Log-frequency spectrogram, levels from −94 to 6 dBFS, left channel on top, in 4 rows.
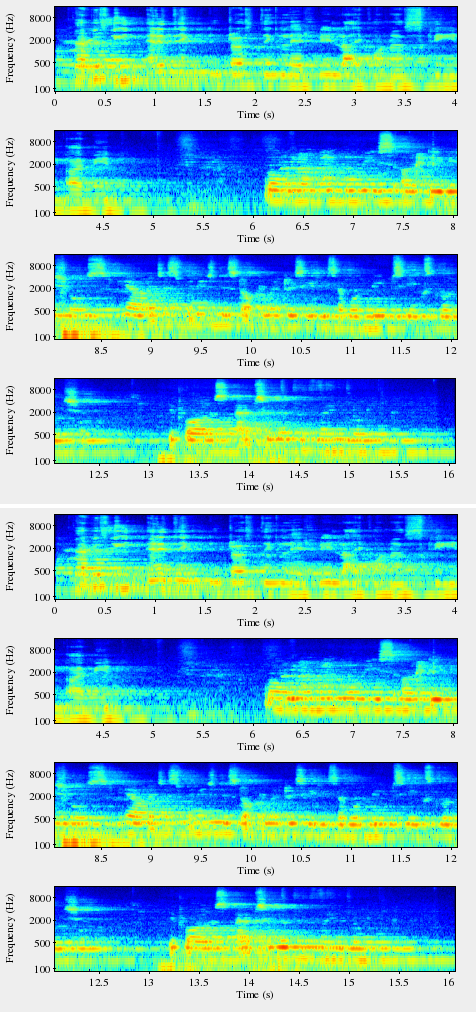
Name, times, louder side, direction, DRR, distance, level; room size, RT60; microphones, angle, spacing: voice 1, 0.2-4.7 7.6-7.8, equal, 35° left, 2 dB, 2.7 m, -30 dB
voice 2, 6.1-12.4 13.2-15.4, right 1 dB, 55° left, -1 dB, 4.4 m, -25 dB
28.5 x 28.0 x 4.9 m, 2.5 s
head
